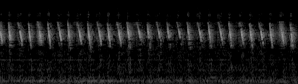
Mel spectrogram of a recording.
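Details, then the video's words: Energetic hill prinia song from a master recording used to train birds: steady, closely spaced high chip notes, about two and a half each second, with no pause throughout. "Ciblek gunung super gacor"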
